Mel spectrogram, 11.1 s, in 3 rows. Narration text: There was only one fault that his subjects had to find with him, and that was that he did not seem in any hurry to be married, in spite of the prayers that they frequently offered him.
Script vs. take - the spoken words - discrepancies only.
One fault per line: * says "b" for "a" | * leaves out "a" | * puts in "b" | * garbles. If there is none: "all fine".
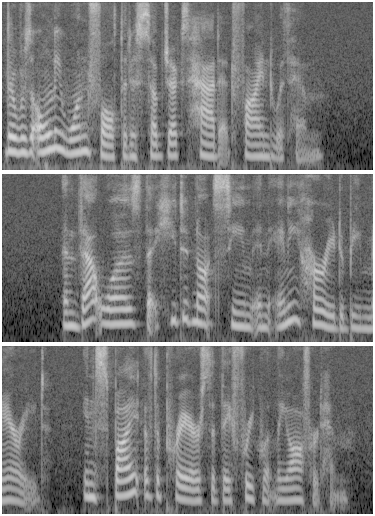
* says "at" for "to"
